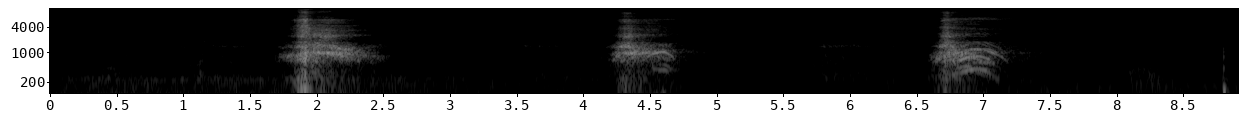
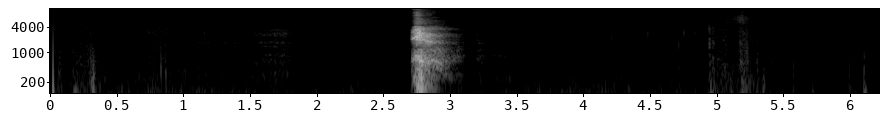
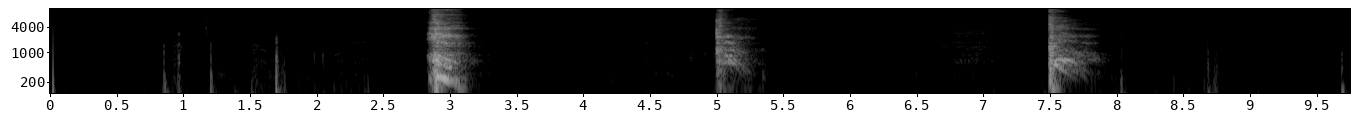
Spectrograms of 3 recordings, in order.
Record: {
  "exhalation_length": "8.9 s",
  "exhalation_amplitude": 960,
  "exhalation_signal_mean_std_ratio": 0.38,
  "cough_length": "6.2 s",
  "cough_amplitude": 7322,
  "cough_signal_mean_std_ratio": 0.14,
  "three_cough_length": "9.8 s",
  "three_cough_amplitude": 2617,
  "three_cough_signal_mean_std_ratio": 0.21,
  "survey_phase": "beta (2021-08-13 to 2022-03-07)",
  "age": "65+",
  "gender": "Male",
  "wearing_mask": "No",
  "symptom_none": true,
  "smoker_status": "Ex-smoker",
  "respiratory_condition_asthma": false,
  "respiratory_condition_other": false,
  "recruitment_source": "REACT",
  "submission_delay": "3 days",
  "covid_test_result": "Negative",
  "covid_test_method": "RT-qPCR"
}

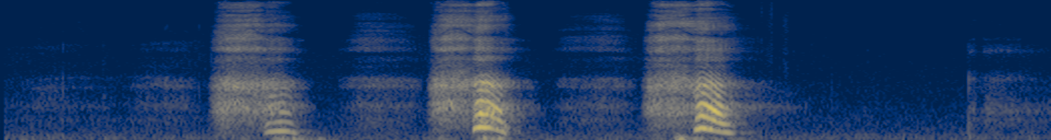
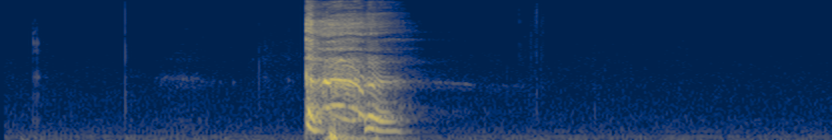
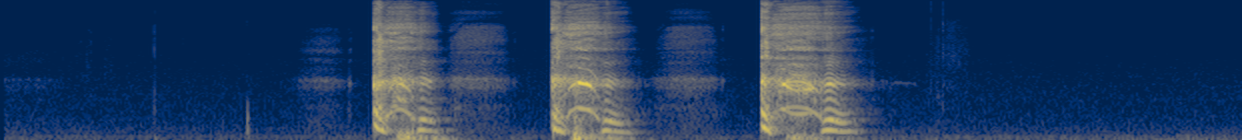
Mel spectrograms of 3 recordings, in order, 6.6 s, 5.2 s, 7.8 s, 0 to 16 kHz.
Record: {
  "exhalation_length": "6.6 s",
  "exhalation_amplitude": 4211,
  "exhalation_signal_mean_std_ratio": 0.29,
  "cough_length": "5.2 s",
  "cough_amplitude": 9671,
  "cough_signal_mean_std_ratio": 0.25,
  "three_cough_length": "7.8 s",
  "three_cough_amplitude": 11291,
  "three_cough_signal_mean_std_ratio": 0.3,
  "survey_phase": "beta (2021-08-13 to 2022-03-07)",
  "age": "65+",
  "gender": "Female",
  "wearing_mask": "No",
  "symptom_cough_any": true,
  "symptom_runny_or_blocked_nose": true,
  "symptom_shortness_of_breath": true,
  "symptom_sore_throat": true,
  "symptom_fatigue": true,
  "symptom_headache": true,
  "symptom_onset": "3 days",
  "smoker_status": "Current smoker (e-cigarettes or vapes only)",
  "respiratory_condition_asthma": false,
  "respiratory_condition_other": false,
  "recruitment_source": "Test and Trace",
  "submission_delay": "1 day",
  "covid_test_result": "Positive",
  "covid_test_method": "RT-qPCR",
  "covid_ct_value": 25.8,
  "covid_ct_gene": "ORF1ab gene",
  "covid_ct_mean": 26.4,
  "covid_viral_load": "2200 copies/ml",
  "covid_viral_load_category": "Minimal viral load (< 10K copies/ml)"
}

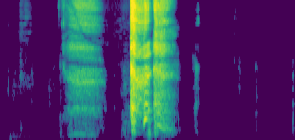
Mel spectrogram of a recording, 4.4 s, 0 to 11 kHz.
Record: {
  "cough_length": "4.4 s",
  "cough_amplitude": 32768,
  "cough_signal_mean_std_ratio": 0.23,
  "survey_phase": "beta (2021-08-13 to 2022-03-07)",
  "age": "18-44",
  "gender": "Female",
  "wearing_mask": "No",
  "symptom_cough_any": true,
  "symptom_runny_or_blocked_nose": true,
  "symptom_sore_throat": true,
  "symptom_headache": true,
  "smoker_status": "Never smoked",
  "respiratory_condition_asthma": false,
  "respiratory_condition_other": false,
  "recruitment_source": "Test and Trace",
  "submission_delay": "1 day",
  "covid_test_result": "Positive",
  "covid_test_method": "RT-qPCR",
  "covid_ct_value": 20.0,
  "covid_ct_gene": "ORF1ab gene",
  "covid_ct_mean": 20.5,
  "covid_viral_load": "190000 copies/ml",
  "covid_viral_load_category": "Low viral load (10K-1M copies/ml)"
}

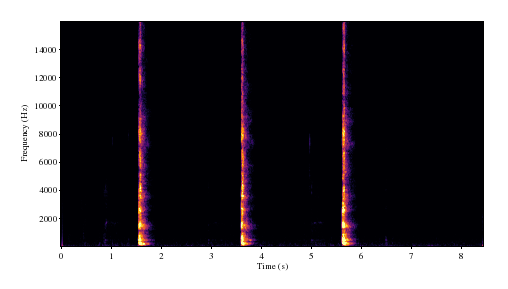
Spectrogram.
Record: {
  "three_cough_length": "8.5 s",
  "three_cough_amplitude": 6182,
  "three_cough_signal_mean_std_ratio": 0.14,
  "survey_phase": "beta (2021-08-13 to 2022-03-07)",
  "age": "65+",
  "gender": "Male",
  "wearing_mask": "No",
  "symptom_none": true,
  "smoker_status": "Never smoked",
  "respiratory_condition_asthma": false,
  "respiratory_condition_other": false,
  "recruitment_source": "REACT",
  "submission_delay": "2 days",
  "covid_test_result": "Negative",
  "covid_test_method": "RT-qPCR"
}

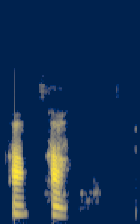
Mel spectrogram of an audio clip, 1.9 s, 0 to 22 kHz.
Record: {
  "exhalation_length": "1.9 s",
  "exhalation_amplitude": 18795,
  "exhalation_signal_mean_std_ratio": 0.27,
  "survey_phase": "beta (2021-08-13 to 2022-03-07)",
  "age": "65+",
  "gender": "Female",
  "wearing_mask": "Prefer not to say",
  "symptom_none": true,
  "smoker_status": "Never smoked",
  "respiratory_condition_asthma": false,
  "respiratory_condition_other": false,
  "recruitment_source": "REACT",
  "submission_delay": "2 days",
  "covid_test_result": "Negative",
  "covid_test_method": "RT-qPCR",
  "influenza_a_test_result": "Negative",
  "influenza_b_test_result": "Negative"
}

